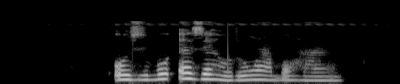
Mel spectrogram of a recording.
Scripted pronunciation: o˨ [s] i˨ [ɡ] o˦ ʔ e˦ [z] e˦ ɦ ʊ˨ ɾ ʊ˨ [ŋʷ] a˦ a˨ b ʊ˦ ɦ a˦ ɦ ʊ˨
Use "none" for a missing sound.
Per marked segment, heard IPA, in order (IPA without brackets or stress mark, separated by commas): z, ɡ͡b, z, ŋʷ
